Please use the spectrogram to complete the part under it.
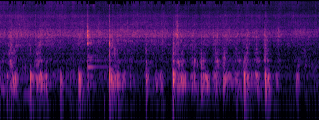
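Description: Ginger and salt are sautéed in a pan with a soft frying hiss, broken by irregular spatula scrapes and taps on the metal as the mixture is stirred.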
